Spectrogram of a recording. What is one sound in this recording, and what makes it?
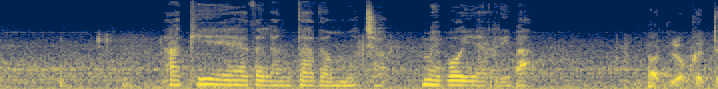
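A young woman speaks calmly and politely.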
